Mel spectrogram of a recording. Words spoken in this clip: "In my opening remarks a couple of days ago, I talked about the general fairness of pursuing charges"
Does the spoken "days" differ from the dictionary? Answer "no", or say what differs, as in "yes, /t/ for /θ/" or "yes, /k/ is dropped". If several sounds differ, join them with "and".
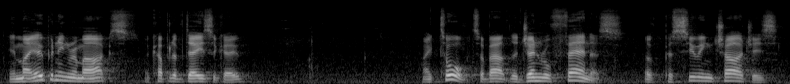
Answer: no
